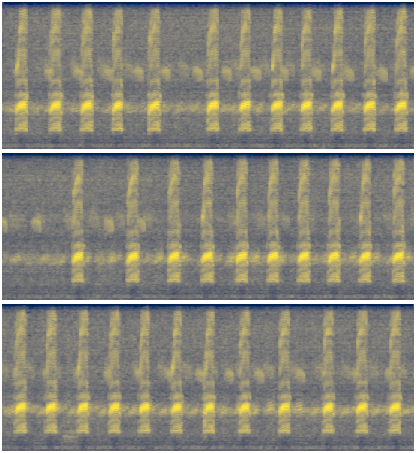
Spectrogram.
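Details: Rapid, rasping croaks from a Japanese tree frog during rain, short harsh notes repeated about three times a second in a long unbroken chain, soft background hum below.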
